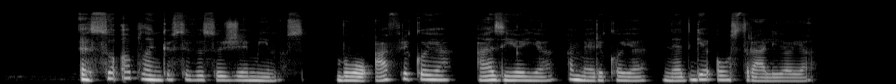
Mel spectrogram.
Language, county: Lithuanian, Vilnius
